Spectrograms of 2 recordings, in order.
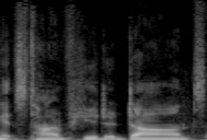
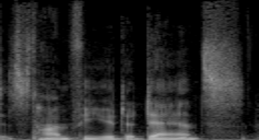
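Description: First: "dance" with a long ah, as "dahnce". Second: "dance" with a short flat a, as in "ant". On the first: Retold or imitated. Actor quoting her own way of saying the line, long-a dance. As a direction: say "dance" with the broad vowel of "father". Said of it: "it's easier if you say dance". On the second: Shown as a demonstration. Actor quoting the show's line, short-a dance.

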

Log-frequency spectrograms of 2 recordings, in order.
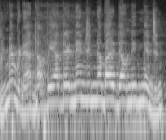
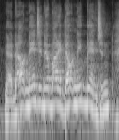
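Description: First: Very high, loud, fast slurred hillbilly voice; drunken hillbilly imitation. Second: Drunken hillbilly imitation. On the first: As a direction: go even higher, hamming up the drunk hillbilly. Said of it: "drunken hillbilly guy". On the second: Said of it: "drunken hillbilly guy he's like".

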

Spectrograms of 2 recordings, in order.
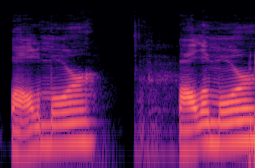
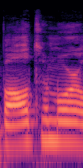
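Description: First: Baltimore with the T dropped, like "Ballamore"; local pronunciation. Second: Said in the usual way. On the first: Shown as a demonstration. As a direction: say "Baltimore" local-style, swallowing the T. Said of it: "they say Baltimore like". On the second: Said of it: "They don't even say the T".

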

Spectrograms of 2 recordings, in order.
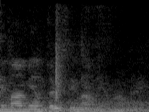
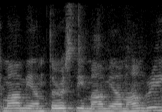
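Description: First: Put-on much softer, as if echoing a longed-for child; wistful hush. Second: Said in the usual way. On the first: Childless woman at the park wishing for a child, barely audible. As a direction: breathe the words like a private longing.

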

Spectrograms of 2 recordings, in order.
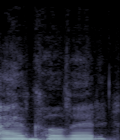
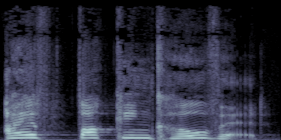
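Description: First: Quietly stunned, under the breath. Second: Higher, louder frustrated outburst; exasperated yell. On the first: Telling friend quietly. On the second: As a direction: blurt it out at him. Yelling news at dad. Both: Retold or imitated.

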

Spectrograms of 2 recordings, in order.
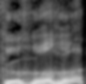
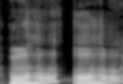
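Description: First: Higher, put-on mocking uh-huh; mocking mimicry. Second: Rising, questioning uh-huhs with a hint of a smile; imitated smiling uh-huh. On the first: Host imitating the man mocking the woman, mocking echo. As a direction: mimic her uh-huhs in a silly raised voice. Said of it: "he, like, mocks her". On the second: Host imitating the smiling woman in the scene, eager uh-huh. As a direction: lightly imitate a coy, smiling yes, rising at the end. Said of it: "like, smiles and, like, she's like".

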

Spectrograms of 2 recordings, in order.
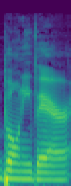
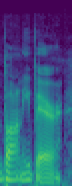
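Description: First: Bon Iver said "BOH-nee VAIR"; Bon Iver as "bony". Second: Bon Iver said "BAH-nee VAIR"; Bon Iver as "bonny". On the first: Podcaster showing how she used to say Bon Iver, as "bony vair". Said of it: "I was saying Bon Iver". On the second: Podcaster showing the lesser-liked way to say Bon Iver, as "bonny vair". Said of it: "which sounds much better than". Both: Shown as a demonstration.

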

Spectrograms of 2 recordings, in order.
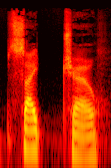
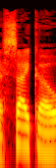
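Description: First: "Psycho" split as "Psy-Cho", second part like the surname Cho; split pronunciation. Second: Said in the usual way. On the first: Shown as a demonstration. Interviewer asks how the special's title is said, "Psycho" split into Psy-Cho. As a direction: say "Psycho" as two separate words, "Psy" and "Cho". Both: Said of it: "Is there a correct pronunciation?".

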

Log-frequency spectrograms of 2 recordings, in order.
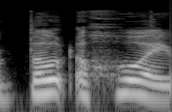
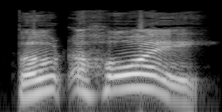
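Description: First: Moderately raised sea captain's call; slightly higher, louder seaman's call; ringing hail. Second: Full, high, very loud sea captain's shout; big carrying seaman's holler; ringing hail. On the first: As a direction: hail the boat from the water. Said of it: "rang over the lagoon in Hook's voice". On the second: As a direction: bellow it across the lagoon. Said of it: "came the voice again". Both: A narrator's reading.

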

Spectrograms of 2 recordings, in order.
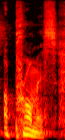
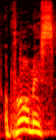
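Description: First: Said in the usual way. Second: Mock promise. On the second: Shown as a demonstration.

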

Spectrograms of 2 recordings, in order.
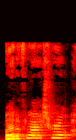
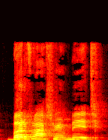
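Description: First: Very high, puzzled imitation of the worker; mock clueless question. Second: Loud, high, emphatic retort; irate correction. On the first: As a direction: squeak it back as a baffled question. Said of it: "she gonna look at me". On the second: Retold or imitated. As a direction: fire it back loudly, fed up. Snapping correction back at worker.

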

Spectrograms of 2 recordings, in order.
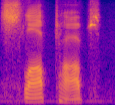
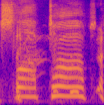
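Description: First: Said in the usual way. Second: High-pitched imitation of a yell; retold yell. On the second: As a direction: yell it out in a much higher voice, imitating him. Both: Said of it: "he yelled".

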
